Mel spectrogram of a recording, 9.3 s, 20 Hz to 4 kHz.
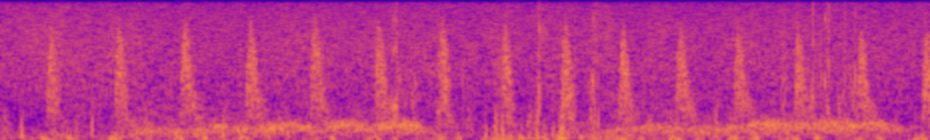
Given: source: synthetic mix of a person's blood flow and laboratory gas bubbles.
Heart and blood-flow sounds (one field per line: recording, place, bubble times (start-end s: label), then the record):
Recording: Doppler ultrasound of blood flow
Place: subclavian vein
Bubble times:
3.87-4.19 s: bubbles
4.28-4.47 s: bubbles
5.37-5.44 s: bubbles
5.61-6.02 s: bubbles
7.80-7.94 s: bubbles
8.08-8.61 s: bubbles
From the record:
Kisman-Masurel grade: 221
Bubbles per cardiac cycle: several, 3 to 8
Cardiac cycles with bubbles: 10 to 50%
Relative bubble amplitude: barely perceptible (0.100 to 0.250)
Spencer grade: 2 (many but less than half of the cardiac periods contain bubble signals, singularly or in groups)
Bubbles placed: anywhere in the cardiac cycle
